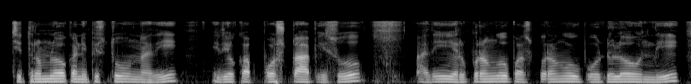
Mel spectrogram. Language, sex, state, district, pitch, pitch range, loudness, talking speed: Telugu, male, Telangana, Hyderabad, 125 Hz, 120-130 Hz, -22 LUFS, 120 wpm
